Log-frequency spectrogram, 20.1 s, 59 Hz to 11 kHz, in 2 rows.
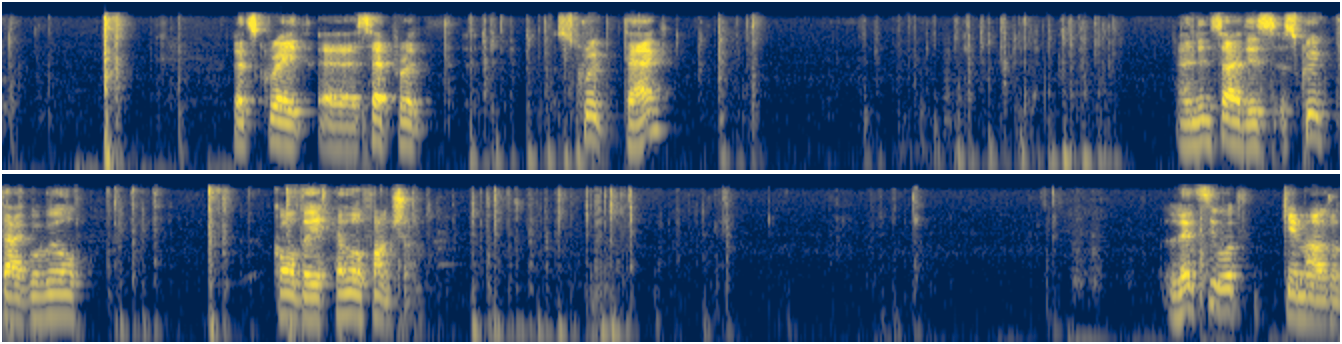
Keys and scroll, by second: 9.9 ctrl+Left, 15.1 ctrl+s, 16.6 alt+Tab.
